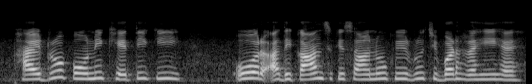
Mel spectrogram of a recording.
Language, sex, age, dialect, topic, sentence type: Hindi, female, 18-24, Marwari Dhudhari, agriculture, statement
